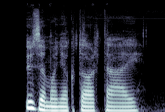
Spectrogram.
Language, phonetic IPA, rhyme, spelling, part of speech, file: Hungarian, [ˈyzɛmɒɲɒktɒrtaːj], -aːj, üzemanyagtartály, noun, Hu-üzemanyagtartály.ogg
- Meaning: fuel tank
